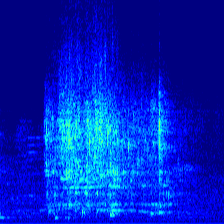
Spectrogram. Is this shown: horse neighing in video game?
no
